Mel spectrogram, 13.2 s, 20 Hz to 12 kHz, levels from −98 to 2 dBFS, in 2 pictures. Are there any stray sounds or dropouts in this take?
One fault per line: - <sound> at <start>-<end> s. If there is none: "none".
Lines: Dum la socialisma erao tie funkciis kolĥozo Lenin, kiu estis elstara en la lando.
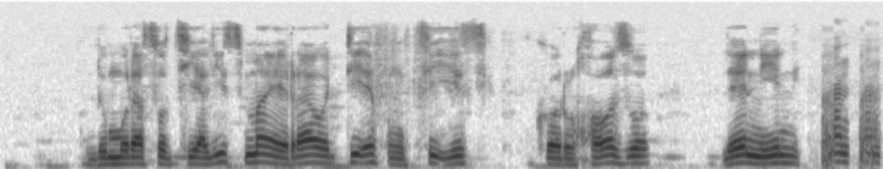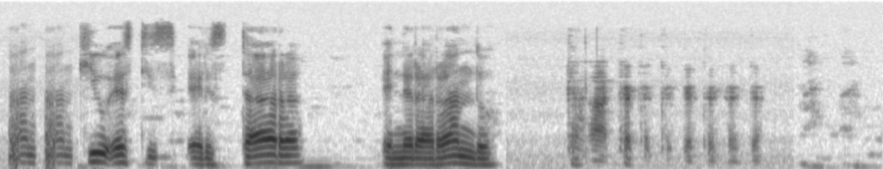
- laugh at 6.2-7.2 s
- laugh at 10.9-12.4 s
